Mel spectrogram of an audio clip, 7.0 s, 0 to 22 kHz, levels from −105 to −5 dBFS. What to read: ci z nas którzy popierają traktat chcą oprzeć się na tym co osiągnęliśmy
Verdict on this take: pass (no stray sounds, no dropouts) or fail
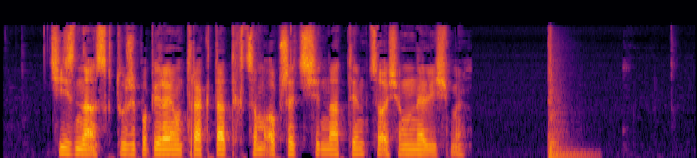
fail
